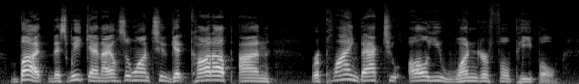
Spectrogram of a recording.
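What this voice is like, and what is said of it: Hoarse, rough-sounding voice. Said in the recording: “As hoarse as I am, as weird as I sound”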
